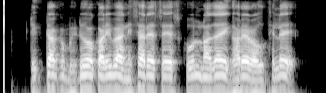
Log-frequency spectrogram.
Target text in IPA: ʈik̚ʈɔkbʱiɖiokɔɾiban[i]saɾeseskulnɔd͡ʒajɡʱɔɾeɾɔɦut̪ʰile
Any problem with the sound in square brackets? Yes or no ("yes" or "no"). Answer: no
